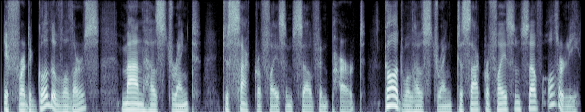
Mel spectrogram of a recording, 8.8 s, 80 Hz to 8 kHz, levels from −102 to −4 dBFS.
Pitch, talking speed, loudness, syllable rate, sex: 120 Hz, 150 wpm, -20 LUFS, 4.3 syllables/s, male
